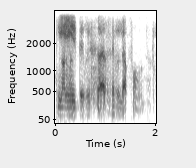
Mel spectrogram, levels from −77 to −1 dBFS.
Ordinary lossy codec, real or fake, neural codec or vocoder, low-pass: none; fake; codec, 24 kHz, 1.5 kbps, HILCodec; 3.6 kHz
